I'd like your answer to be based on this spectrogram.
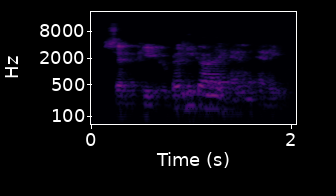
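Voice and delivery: ordinary delivery, nothing marked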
